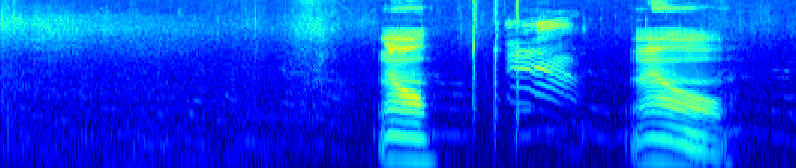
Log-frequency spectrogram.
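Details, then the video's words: Affectionate Japanese cat being called and played with indoors, giving two drawn-out, harmonically rich meows about two seconds apart, each rising then falling, with a short click between them and a person's voice softly nearby. "甘える猫 ネコちゃん、おいで！little cute cat,come here!"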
